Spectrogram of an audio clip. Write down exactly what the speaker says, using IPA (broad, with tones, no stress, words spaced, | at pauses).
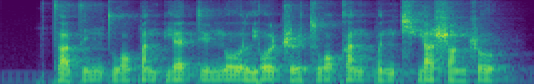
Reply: t̪ä̰˨˩t̪i˥˩ŋt̪wɔ˧˥pa˧n pjɛ˥t̪y˧˥n̪o˥˧ʊ̯ ljo˥˩ʊ̯ʈ͡ʂɻ̩˨˩t͡swɔ˥˧ka˥˩n pə˧˥nt͡ɕʰjä˥˩ ʂɑ˧˥ŋʂo˧ʊ̯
